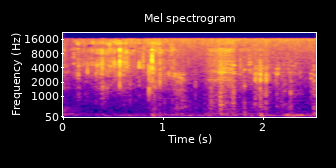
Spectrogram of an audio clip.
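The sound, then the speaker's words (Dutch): Biting and chewing cheesecake topped with fresh, crunchy blueberries, mouth held near the microphone: soft, wet mouth noises and small crunchy crackles going on steadily for a couple of seconds, with no talking. “Ik vind dit echt serieus een van de betere cheesecakes.”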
